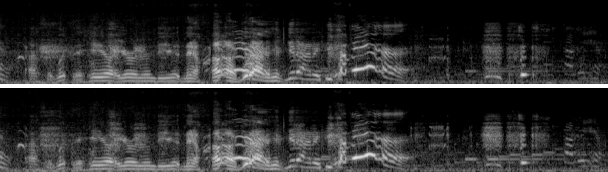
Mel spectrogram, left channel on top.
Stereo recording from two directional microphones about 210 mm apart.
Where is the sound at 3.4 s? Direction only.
30° right (ahead or behind).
